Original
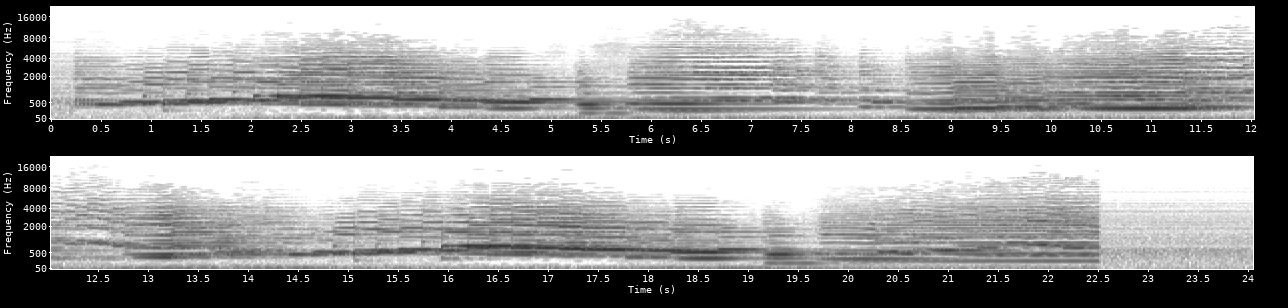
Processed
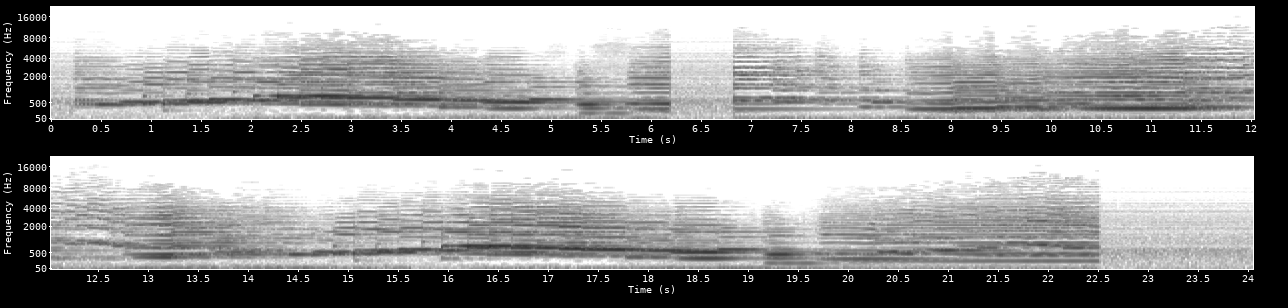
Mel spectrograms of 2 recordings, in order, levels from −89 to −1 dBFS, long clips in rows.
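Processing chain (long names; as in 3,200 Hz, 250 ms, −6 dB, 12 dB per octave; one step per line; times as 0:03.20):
0:06.19–0:06.83: fill with room tone
0:15.62–0:16.21: high-pass filter 100 Hz 6 dB per octave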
